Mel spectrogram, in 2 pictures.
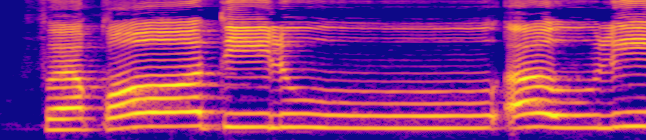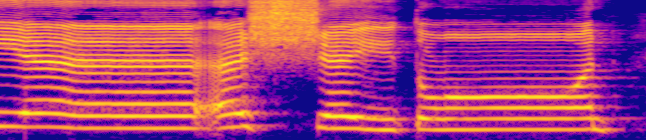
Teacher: یہ مد جو ہے مد متصل ہے، اس کی مقدار 4 عدد کے برابر ہے، تو ہم اسے 4 عدد کے برابر کھینچ کے پڑھیں گے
